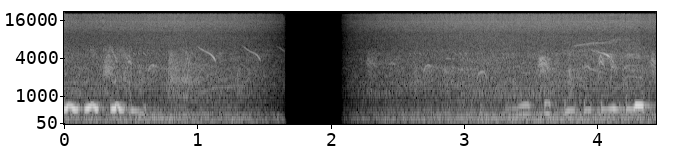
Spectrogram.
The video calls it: Laughing Dove - Calls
